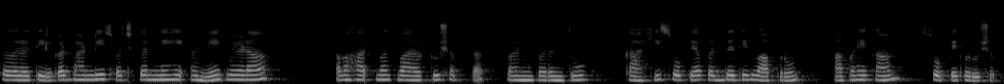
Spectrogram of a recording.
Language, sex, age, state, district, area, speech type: Marathi, female, 18-30, Maharashtra, Pune, urban, spontaneous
